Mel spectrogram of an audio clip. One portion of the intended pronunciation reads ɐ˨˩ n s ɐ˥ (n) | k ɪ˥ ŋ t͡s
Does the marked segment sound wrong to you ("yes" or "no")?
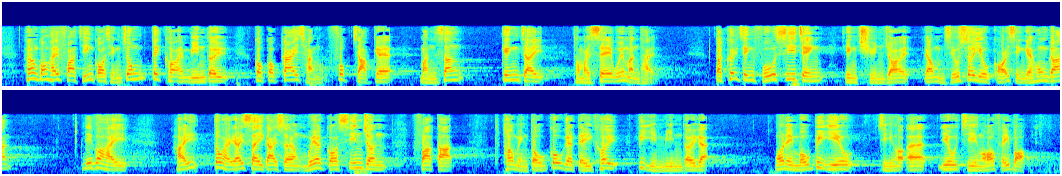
yes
